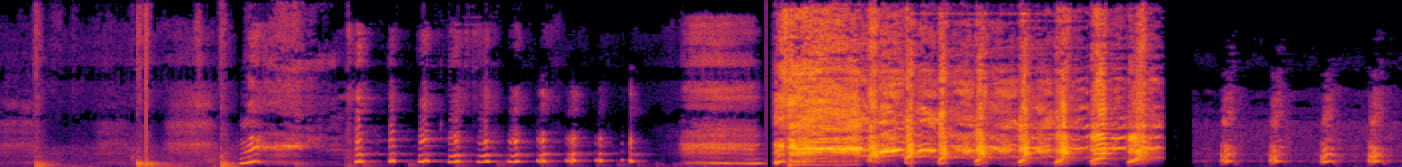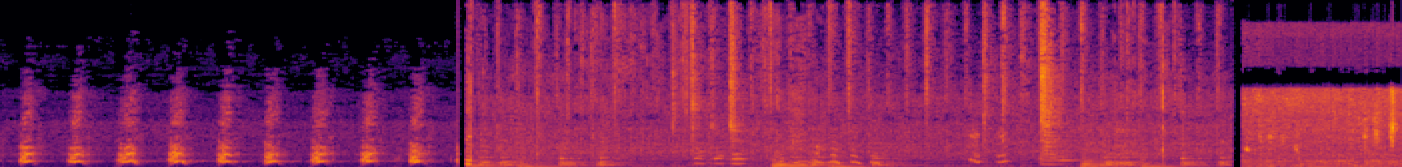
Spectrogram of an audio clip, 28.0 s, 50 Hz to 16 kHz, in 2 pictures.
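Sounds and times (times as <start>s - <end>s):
high-pitched laughing: 7.7s - 11.7s, 21.9s - 23.0s, 23.7s - 24.3s.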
